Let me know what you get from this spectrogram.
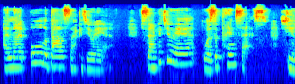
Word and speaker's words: Sacagawea: She has a fancy name, Sacagawea. You say it like this, Sacagawea, Sacagawea.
